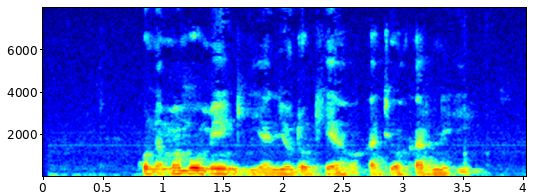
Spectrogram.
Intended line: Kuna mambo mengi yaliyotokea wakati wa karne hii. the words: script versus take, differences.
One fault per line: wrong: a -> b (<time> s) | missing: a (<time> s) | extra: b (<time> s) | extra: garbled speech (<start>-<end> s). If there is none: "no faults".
no faults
